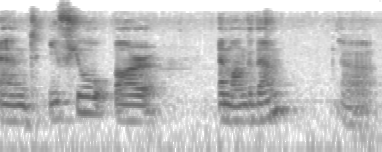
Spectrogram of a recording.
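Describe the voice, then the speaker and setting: There is audible room echo around a man's medium-pitched voice. He speaks at a very slow pace with ordinary pitch variation. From Ukraine, Odesa region. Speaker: vlogger. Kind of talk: personal account. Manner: halting.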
